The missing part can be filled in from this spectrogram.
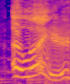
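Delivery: high, nerdy-sounding voice. Voicing the prisoner Professor Harebrain in a game: nerdiest voice ever. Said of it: "we're gonna give this guy the nerdiest voice ever".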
